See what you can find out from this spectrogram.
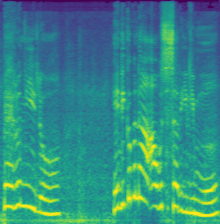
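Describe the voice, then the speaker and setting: Isang babaeng gumaganap bilang maawain at mapagpasensyang batang kaibigan, may puntong Pilipino, sa isang audio drama. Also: female voice, high voice, very animated, normal speed, a little hiss or hum. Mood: concerned, relenting. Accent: Filipino. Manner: sympathetic, coaxing. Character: soft-hearted young woman, sympathetic friend and flatmate. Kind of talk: Tagalog audio horror drama acting.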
